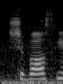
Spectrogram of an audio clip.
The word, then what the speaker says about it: Przewalski: in the united states so um chevalski is actually spelled with a p now will these horses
